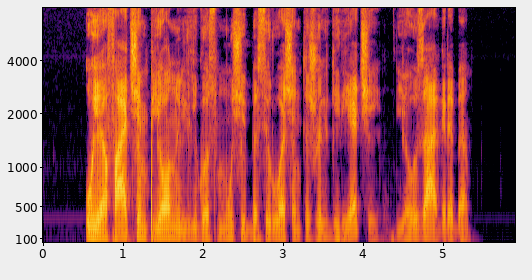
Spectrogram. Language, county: Lithuanian, Vilnius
